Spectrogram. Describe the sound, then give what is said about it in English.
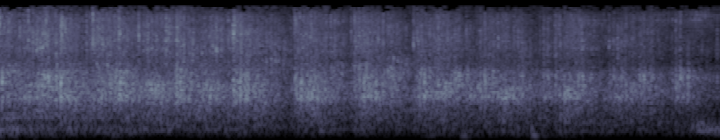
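Sustained applause from a crowd, a dense wash of many hands clapping at a steady level throughout, with no talking over it. “So we have, yes, you can applaud, absolutely.”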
